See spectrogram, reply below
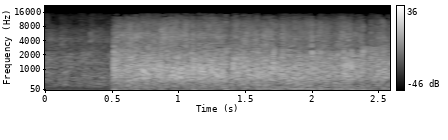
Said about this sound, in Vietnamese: Xin quý vị tán thán một tràng pháo tay.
